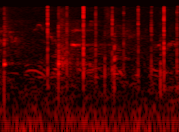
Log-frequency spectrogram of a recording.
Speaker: if you hear that clicking that means there's too much wobbling and you want to tighten it a little bit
